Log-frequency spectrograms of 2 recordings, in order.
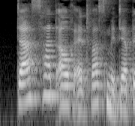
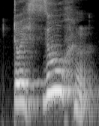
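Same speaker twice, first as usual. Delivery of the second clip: durchsuchen with stress on the second syllable su; 2 semitones higher than usual. German lesson on inseparable prefixes, stress on second syllable su. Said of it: "Die Verben werden betont und deshalb wird die Vorsilbe nicht getrennt".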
